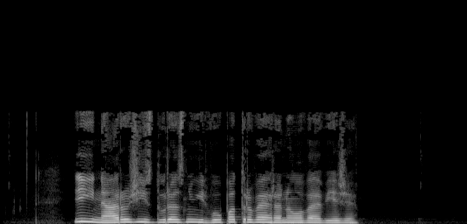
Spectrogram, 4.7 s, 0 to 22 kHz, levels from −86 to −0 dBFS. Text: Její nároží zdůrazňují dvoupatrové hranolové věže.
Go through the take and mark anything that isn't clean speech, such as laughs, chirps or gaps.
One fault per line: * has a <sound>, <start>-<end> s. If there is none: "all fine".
all fine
